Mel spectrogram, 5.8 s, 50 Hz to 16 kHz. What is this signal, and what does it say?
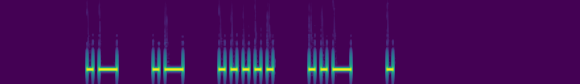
Morse code, heard as a keyed tone, about 20 wpm, spaced as for 15 wpm, 700 Hz. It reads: AA5UE
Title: 147 Lesson 24g - Letter y - Call Signs 20wpm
